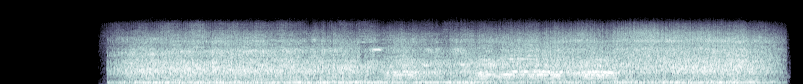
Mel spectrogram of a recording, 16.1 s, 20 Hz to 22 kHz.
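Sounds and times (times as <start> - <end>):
train rumble and clatter: 2.1 - 15.8
train whistle chord: 7.4 - 12.4.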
